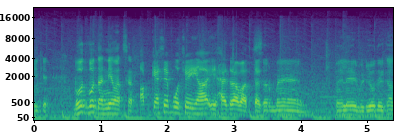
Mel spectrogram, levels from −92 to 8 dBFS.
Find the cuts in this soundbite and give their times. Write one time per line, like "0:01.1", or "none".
0:01.6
